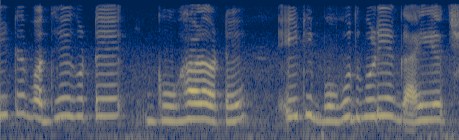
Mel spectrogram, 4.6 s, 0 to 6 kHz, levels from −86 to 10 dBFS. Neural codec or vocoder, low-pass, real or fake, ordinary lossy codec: none; 5.4 kHz; real; none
